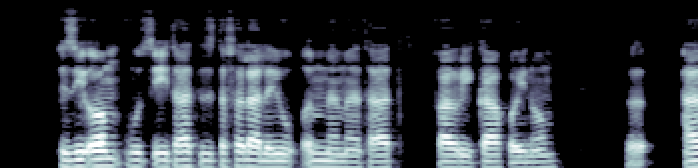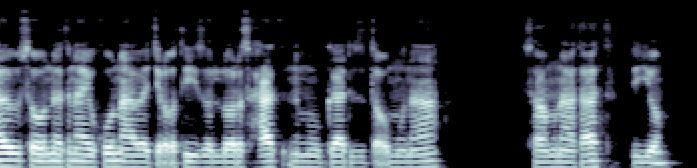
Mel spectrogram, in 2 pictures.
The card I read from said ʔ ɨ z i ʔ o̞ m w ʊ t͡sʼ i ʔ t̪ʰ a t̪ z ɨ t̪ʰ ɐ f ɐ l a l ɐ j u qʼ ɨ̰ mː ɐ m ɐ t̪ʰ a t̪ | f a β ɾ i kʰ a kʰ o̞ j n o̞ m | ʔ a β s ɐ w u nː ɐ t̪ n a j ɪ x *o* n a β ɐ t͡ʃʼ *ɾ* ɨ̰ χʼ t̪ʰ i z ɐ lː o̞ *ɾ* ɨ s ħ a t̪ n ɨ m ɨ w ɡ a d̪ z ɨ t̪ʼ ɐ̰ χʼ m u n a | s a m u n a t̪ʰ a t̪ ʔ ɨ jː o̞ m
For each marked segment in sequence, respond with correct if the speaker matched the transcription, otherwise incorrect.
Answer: incorrect: u, correct, correct

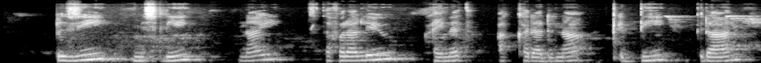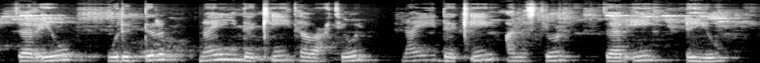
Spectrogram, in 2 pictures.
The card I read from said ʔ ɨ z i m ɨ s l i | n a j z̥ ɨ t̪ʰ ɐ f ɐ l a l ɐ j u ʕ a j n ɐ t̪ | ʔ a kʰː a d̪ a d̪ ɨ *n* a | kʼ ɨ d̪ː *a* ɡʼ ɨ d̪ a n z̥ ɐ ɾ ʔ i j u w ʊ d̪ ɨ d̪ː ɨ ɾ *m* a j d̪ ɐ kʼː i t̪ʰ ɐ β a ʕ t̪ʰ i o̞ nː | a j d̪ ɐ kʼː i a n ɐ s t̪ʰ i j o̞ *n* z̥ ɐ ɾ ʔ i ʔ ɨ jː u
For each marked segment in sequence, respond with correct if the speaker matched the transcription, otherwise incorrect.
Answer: correct, incorrect: i, incorrect: n, correct

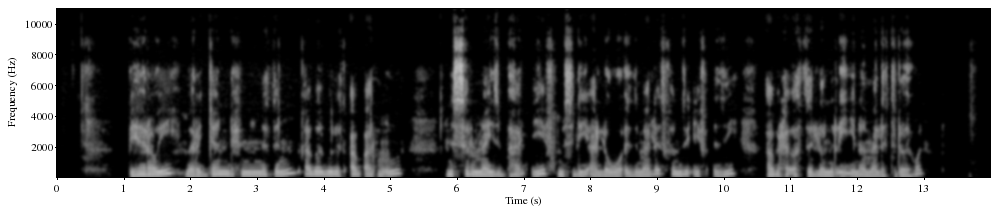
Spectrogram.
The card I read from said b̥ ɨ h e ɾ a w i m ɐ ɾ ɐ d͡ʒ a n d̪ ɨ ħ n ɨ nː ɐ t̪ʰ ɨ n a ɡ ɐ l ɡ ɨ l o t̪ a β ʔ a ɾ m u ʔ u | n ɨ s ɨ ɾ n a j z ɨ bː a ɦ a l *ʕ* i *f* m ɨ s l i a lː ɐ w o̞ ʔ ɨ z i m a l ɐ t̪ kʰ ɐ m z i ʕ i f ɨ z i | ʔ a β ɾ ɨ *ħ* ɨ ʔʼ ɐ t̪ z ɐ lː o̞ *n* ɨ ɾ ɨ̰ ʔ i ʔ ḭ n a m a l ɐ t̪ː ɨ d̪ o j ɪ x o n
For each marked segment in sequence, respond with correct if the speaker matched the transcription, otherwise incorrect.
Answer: correct, correct, correct, correct

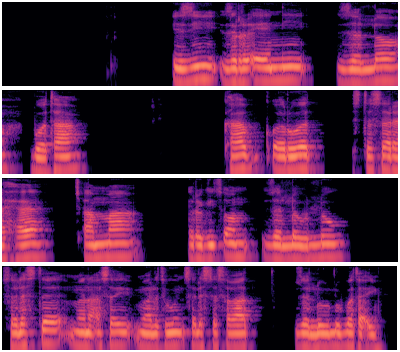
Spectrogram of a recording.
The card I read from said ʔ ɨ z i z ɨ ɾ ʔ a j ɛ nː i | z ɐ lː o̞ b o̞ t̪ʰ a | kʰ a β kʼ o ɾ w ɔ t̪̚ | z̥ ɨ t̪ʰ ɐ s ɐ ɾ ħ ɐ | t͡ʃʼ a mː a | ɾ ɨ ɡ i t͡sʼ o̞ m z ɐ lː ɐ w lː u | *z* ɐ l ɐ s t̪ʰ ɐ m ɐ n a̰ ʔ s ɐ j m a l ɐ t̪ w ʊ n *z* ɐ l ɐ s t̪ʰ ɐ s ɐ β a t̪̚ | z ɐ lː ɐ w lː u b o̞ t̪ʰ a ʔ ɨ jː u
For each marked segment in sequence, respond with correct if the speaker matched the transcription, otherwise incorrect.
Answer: incorrect: s, incorrect: s

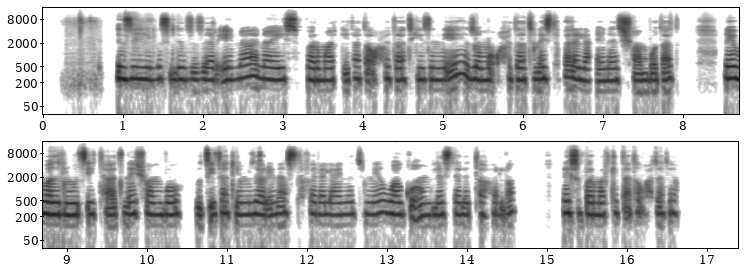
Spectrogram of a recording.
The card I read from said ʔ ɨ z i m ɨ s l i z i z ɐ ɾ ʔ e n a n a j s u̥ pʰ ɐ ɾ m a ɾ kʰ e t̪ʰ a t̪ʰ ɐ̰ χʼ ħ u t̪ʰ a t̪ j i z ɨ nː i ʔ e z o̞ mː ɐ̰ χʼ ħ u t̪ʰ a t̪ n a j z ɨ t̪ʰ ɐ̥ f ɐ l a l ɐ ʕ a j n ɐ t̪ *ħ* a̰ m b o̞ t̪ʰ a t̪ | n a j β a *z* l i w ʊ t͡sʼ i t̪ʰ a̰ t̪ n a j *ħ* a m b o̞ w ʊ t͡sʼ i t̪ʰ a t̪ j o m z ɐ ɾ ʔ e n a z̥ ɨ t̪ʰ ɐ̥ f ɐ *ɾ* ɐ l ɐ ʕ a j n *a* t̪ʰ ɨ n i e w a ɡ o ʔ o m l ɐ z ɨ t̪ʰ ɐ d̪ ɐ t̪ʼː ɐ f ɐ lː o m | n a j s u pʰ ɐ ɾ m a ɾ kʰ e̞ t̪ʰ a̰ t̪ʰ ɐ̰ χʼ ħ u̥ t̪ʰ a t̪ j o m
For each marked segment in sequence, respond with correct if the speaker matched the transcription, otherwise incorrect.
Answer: incorrect: ʃ, correct, incorrect: ʃ, incorrect: l, incorrect: ɐ

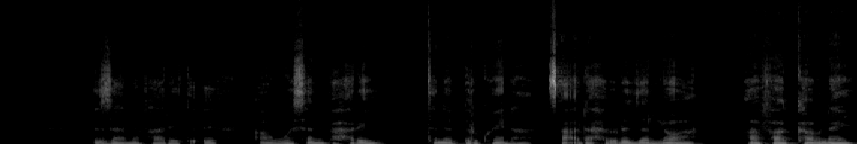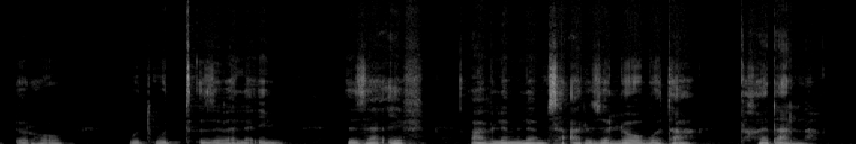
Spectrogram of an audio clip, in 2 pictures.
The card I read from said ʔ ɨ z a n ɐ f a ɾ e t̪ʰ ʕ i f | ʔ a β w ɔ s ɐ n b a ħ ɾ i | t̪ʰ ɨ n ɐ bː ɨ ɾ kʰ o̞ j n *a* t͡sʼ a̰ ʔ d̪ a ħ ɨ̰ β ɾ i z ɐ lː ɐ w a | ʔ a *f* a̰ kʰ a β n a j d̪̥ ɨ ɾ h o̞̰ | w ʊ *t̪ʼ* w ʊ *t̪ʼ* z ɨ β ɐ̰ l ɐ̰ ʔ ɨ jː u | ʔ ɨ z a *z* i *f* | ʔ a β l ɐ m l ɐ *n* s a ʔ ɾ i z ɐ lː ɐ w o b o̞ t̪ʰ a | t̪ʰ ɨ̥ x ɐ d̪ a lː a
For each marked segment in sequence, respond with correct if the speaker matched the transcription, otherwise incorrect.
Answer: correct, correct, correct, correct, incorrect: ʕ, correct, incorrect: m

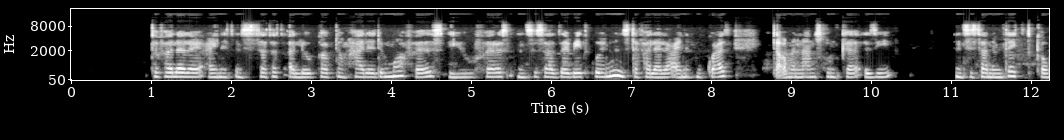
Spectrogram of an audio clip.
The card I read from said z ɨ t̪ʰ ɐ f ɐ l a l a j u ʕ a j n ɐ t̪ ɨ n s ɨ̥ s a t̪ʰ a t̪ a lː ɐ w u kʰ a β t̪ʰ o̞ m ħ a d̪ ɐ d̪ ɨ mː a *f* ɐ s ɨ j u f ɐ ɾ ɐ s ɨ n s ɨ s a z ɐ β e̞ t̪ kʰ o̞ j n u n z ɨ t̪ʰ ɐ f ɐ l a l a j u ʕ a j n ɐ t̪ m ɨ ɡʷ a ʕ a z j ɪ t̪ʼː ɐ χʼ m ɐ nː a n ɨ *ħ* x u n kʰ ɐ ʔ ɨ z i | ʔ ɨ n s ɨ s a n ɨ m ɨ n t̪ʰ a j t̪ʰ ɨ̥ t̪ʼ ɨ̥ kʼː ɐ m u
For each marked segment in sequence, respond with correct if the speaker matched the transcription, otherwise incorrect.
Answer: correct, incorrect: s

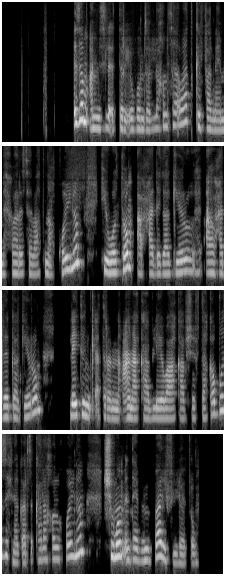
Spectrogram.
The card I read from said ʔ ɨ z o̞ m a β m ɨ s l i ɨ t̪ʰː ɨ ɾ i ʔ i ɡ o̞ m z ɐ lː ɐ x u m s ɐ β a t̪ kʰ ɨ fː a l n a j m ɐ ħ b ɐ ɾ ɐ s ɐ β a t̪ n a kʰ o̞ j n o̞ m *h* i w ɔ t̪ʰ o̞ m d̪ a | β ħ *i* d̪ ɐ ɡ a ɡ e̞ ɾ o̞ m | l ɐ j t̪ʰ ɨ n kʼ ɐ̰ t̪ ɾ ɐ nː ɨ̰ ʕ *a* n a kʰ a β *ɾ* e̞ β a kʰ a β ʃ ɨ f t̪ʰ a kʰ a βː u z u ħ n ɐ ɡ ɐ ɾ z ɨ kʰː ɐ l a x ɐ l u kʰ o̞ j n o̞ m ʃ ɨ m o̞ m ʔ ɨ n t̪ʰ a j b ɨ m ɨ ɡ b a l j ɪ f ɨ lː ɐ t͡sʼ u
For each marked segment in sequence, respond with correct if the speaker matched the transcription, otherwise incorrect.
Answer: correct, incorrect: a, correct, incorrect: l

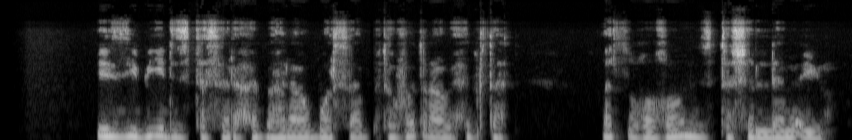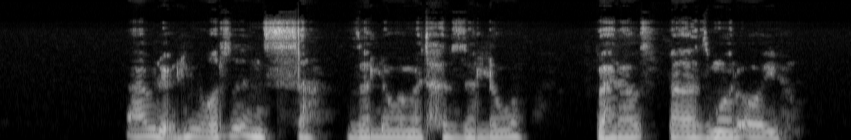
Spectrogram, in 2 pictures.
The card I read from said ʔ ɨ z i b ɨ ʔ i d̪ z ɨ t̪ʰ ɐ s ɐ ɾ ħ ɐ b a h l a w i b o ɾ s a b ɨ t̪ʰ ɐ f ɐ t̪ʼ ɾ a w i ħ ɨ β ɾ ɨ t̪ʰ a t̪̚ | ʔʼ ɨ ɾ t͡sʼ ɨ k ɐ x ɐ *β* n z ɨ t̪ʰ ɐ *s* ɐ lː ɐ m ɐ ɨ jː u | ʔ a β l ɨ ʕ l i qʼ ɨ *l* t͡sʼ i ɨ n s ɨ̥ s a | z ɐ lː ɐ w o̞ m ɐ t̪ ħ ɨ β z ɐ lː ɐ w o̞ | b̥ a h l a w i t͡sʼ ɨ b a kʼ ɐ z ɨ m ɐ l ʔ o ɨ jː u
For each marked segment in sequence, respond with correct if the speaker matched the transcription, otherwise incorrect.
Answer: incorrect: w, incorrect: ʃ, incorrect: ɾ

